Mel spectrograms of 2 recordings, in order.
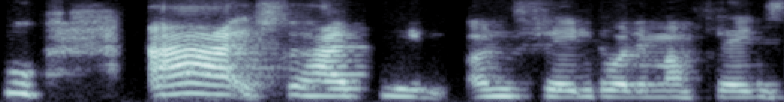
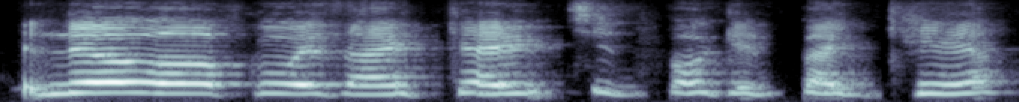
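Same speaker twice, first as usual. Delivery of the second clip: laughing; 5 semitones higher, 5 dB louder, much slower than usual. Real, not acted.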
